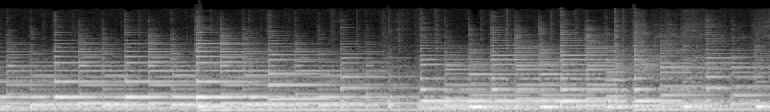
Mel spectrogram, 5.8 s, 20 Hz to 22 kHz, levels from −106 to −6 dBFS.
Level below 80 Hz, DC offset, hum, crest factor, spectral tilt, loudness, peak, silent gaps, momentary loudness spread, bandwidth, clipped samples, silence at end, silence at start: -42 dBFS; under 0.1%; none; 14 dB; -9 dB/octave; -16 LUFS; 0 dBFS; none; 7 LU; 7.6 kHz; under 0.1%; 0 s; 0 s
